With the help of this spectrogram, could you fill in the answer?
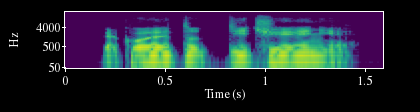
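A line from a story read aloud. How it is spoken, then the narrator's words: Muttered. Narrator (Russian): буркнул Грум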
